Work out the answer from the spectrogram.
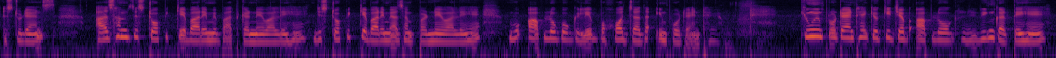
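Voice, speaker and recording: Teacher, woman, mellow gravelly voice, patient explainer who repeats points for students. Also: mid-range voice, normal speed. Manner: repetitive, explanatory, addresses students directly. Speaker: English teacher. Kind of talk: classroom-style video lesson.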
